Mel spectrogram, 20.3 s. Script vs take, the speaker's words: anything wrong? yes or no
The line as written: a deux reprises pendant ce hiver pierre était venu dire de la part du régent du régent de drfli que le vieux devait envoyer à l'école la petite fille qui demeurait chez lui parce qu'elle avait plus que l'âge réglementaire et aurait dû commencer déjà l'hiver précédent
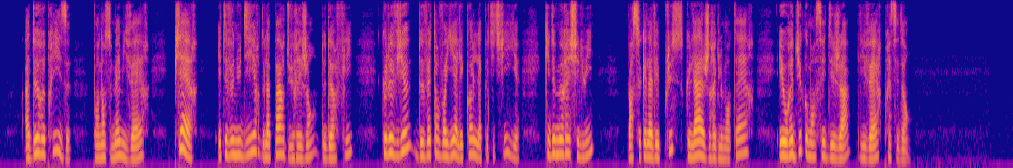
yes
